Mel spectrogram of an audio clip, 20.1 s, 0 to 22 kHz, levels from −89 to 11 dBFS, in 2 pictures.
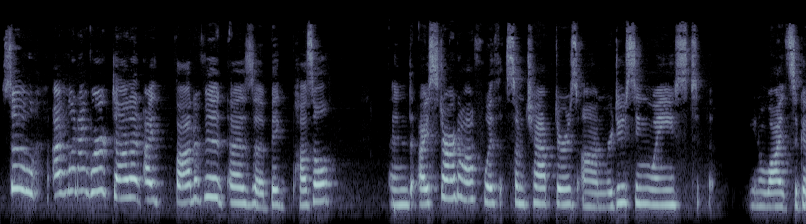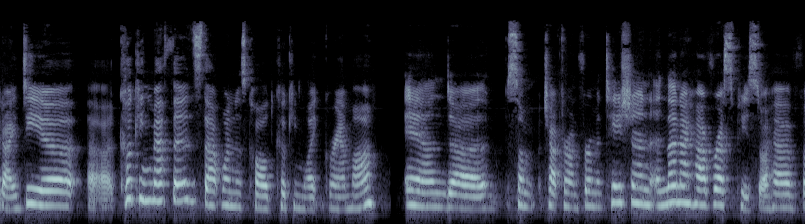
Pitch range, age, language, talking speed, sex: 215-265 Hz, 30-49, English, 165 wpm, female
